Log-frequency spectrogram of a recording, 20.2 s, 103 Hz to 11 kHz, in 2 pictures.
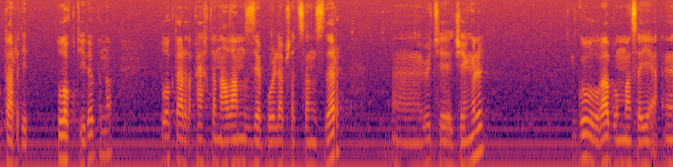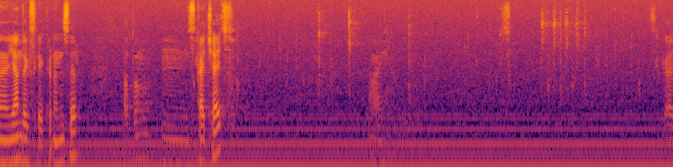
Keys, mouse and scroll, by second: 2.4 middle click, 2.5 middle click, 3.2 click, 3.4 click, 3.7 Escape, 4.6-5.7 scroll, 5.8-6.2 scroll, 8.5 scroll, 8.6 click, 9.8-11.1 scroll, 12.8-16.3 typing, 14.9 scroll, 18.1-20.1 typing.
